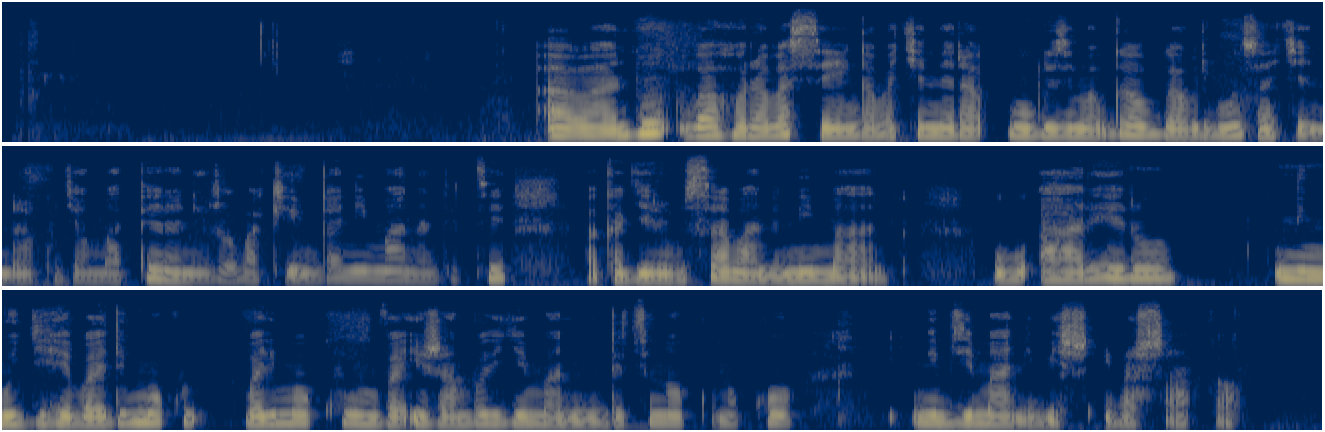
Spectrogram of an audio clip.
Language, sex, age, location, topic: Kinyarwanda, female, 18-24, Nyagatare, finance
